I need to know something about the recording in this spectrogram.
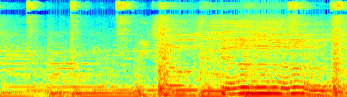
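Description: Live rock band playing a slow rock song with drums, electric guitars and bass guitar, cymbals ticking in a steady beat. About halfway through, a male singer comes in with a rising line and holds a long note.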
